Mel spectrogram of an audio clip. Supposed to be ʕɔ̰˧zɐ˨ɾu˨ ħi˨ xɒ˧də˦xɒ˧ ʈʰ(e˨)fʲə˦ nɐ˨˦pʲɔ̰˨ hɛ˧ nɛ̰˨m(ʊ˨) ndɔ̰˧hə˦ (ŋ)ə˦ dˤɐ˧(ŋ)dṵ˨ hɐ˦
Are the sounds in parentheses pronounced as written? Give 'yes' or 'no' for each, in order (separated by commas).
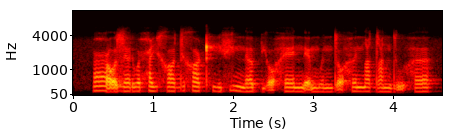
no, yes, no, no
